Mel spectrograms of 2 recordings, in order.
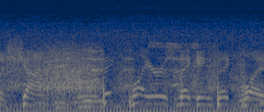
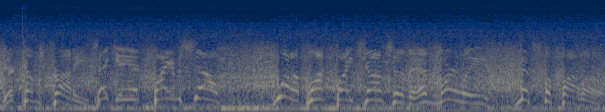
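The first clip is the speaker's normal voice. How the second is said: higher, quicker play-by-play; rising excitement; 7 semitones higher than usual. Real, not acted. Commentator calling a block on the break, excited. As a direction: ride the fast break with the voice.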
